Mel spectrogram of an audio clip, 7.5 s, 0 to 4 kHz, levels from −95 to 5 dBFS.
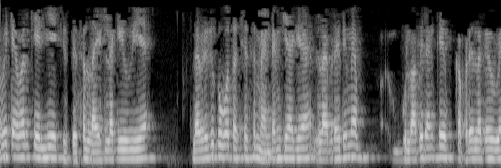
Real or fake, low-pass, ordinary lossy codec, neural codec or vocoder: fake; 3.6 kHz; MP3, 16 kbps; codec, 16 kHz, 6 kbps, DAC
